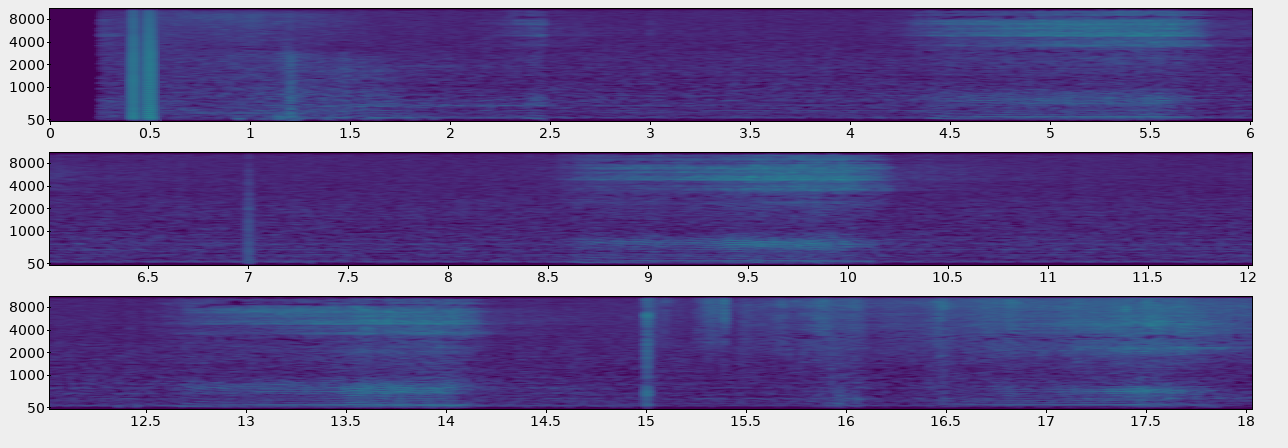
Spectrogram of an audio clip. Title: OMG snoring!! Anyone else have this issue?😡 🤣😭😂 #shorts #snoring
